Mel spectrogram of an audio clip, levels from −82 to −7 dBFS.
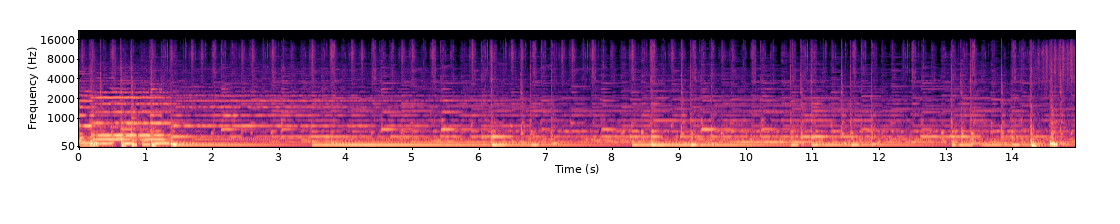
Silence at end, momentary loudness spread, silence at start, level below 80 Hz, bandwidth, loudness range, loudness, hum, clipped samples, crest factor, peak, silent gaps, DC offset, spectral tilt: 0 s; 11 LU; 0 s; -32 dBFS; 16.5 kHz; 4 LU; -20 LUFS; none; under 0.1%; 18 dB; 0 dBFS; none; under 0.1%; -6.5 dB/octave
